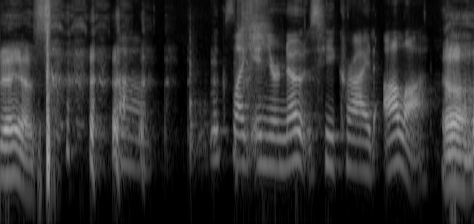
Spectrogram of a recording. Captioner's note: laughs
